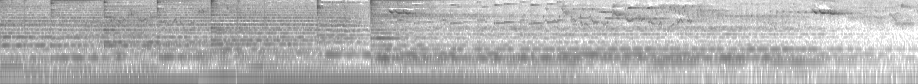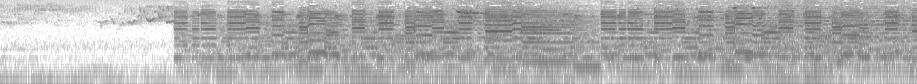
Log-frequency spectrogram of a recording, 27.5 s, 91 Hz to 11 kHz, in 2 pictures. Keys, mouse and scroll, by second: 5.5 n, 6.0 click, 7.4 ctrl+z, 7.8 click, 9.4 v, 10.5 click, 10.8 v, 11.1 click, 15.0 alt+Num_Lock, 15.6 scroll up 1, 16.7-17.2 alt+shift+scroll down 3, 20.3 click, 23.5 click, 24.1 click, 24.9 click, 25.4 click, 26.3 click.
